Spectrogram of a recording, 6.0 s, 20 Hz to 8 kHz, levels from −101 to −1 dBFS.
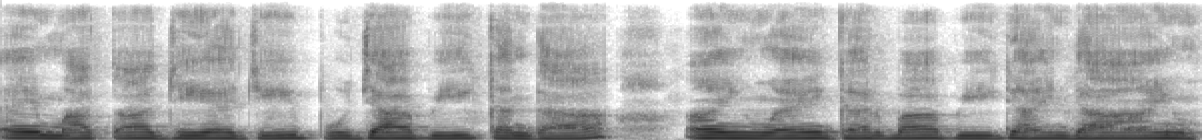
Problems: none marked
